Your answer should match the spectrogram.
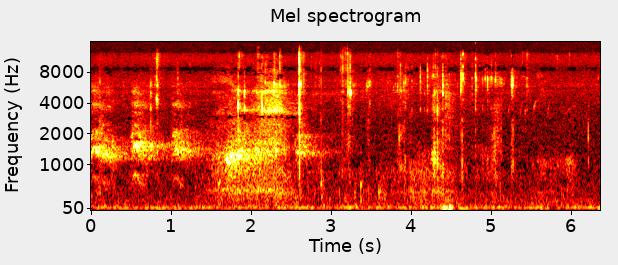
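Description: Near silence: faint forest ambience with faint, scattered bird calls, a few soft clicks and one soft low thump about four and a half seconds in.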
